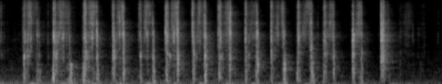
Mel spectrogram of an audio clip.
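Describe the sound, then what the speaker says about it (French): Tarot cards are gathered and laid face down on a table in a quick run of crisp slaps and flicks, close and uneven, stopping briefly before a final few snaps. "on va aller recouvrir les cartes"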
